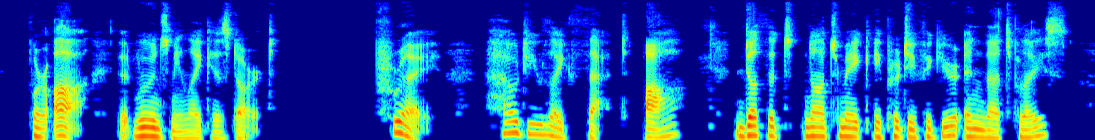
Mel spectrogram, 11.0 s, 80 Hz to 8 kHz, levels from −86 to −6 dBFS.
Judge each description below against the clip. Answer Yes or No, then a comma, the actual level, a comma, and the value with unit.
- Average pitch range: Yes, average, 3.7 semitones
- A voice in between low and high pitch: No, low, 130 Hz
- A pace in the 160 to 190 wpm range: No, slow, 135 wpm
